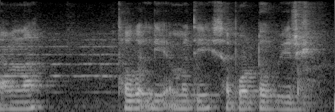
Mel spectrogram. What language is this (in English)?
Manipuri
